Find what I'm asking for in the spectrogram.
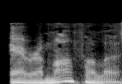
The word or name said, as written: eremophilous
